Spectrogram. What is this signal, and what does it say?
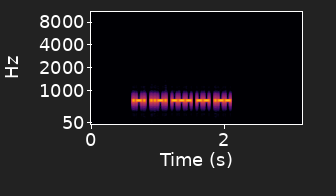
Morse code, heard as a keyed tone, about 44 wpm, 700 Hz. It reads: RFOMW
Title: Code Groups - 5 Letters - 45wpm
